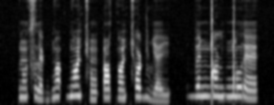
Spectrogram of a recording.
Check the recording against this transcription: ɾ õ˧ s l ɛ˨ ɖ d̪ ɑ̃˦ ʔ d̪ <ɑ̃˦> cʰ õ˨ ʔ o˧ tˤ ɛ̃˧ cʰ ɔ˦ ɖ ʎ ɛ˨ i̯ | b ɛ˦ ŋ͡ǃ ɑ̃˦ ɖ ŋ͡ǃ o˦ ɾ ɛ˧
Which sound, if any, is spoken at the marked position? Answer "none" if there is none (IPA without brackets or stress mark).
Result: ɑ̃˦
